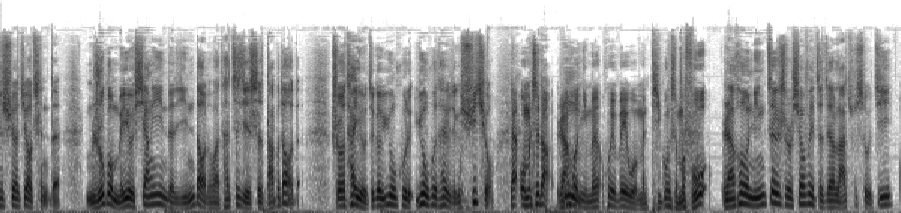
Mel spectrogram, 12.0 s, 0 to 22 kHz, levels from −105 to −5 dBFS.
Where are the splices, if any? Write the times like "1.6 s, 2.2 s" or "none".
1.1 s

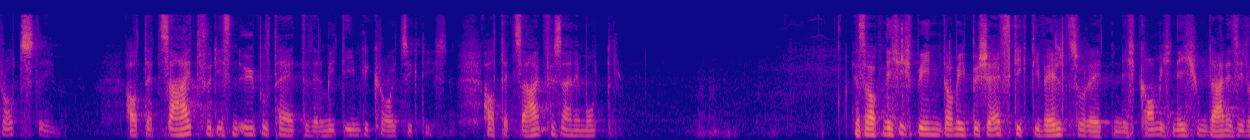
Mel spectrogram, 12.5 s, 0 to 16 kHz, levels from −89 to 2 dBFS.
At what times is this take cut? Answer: none

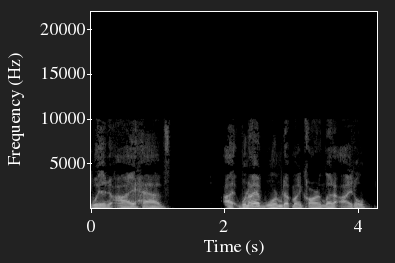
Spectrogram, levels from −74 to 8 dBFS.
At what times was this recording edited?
none

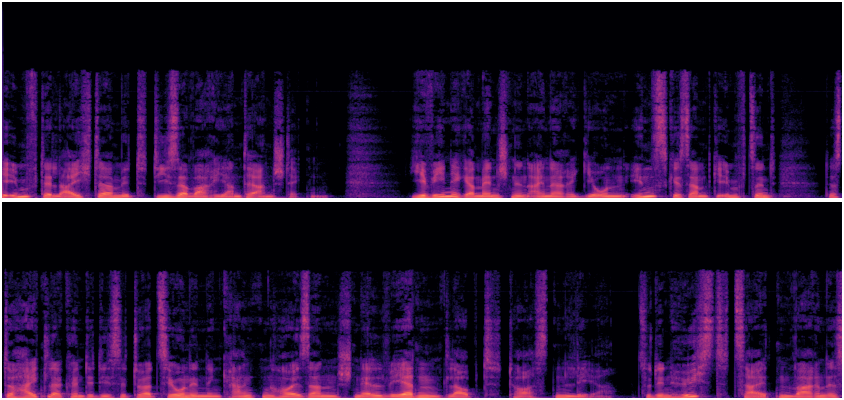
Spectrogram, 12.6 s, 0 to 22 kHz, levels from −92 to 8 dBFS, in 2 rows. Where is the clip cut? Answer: 11.0 s

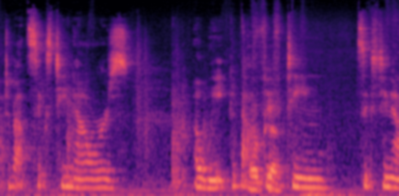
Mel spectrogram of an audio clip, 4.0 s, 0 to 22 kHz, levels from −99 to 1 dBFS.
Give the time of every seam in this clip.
none

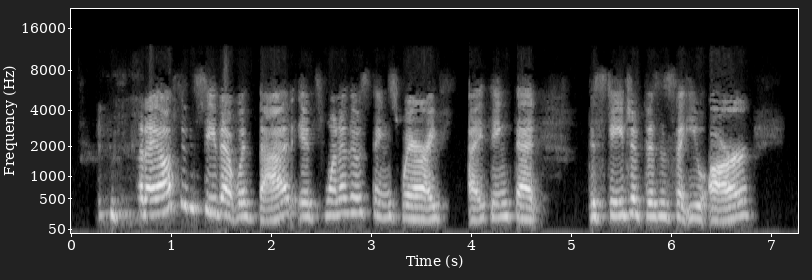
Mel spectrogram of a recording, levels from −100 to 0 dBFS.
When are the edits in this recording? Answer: none

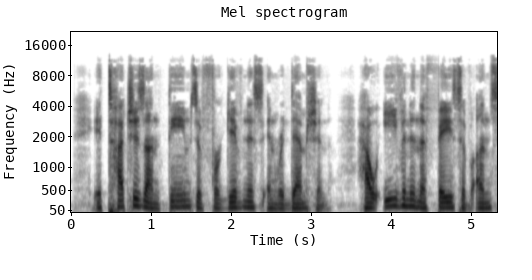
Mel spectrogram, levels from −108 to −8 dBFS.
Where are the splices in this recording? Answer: none

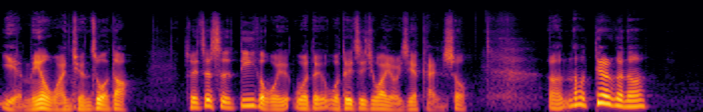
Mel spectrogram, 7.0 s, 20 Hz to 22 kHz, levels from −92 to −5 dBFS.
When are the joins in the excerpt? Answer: none

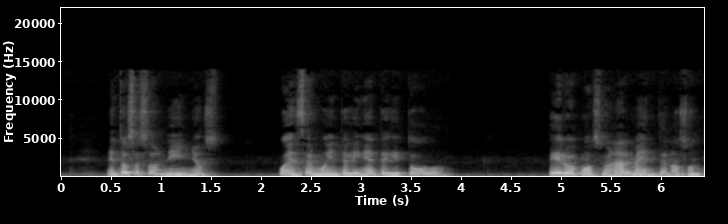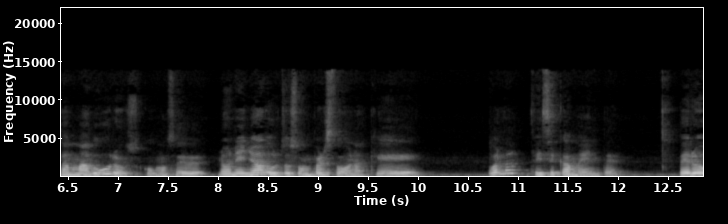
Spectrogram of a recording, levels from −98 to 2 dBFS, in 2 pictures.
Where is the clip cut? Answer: 7.9 s, 10.7 s

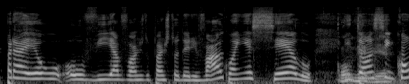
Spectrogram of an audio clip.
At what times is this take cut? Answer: 2.2 s

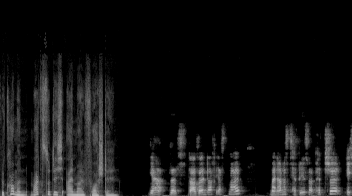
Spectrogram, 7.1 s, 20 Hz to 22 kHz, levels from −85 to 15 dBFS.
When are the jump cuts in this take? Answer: 3.4 s

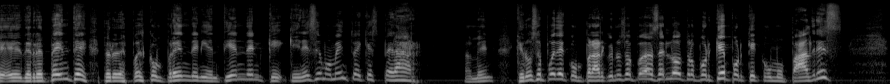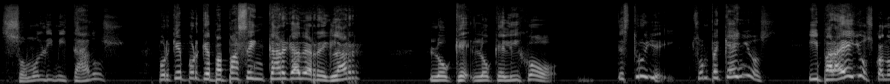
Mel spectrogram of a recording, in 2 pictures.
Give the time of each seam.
6.1 s, 10.4 s

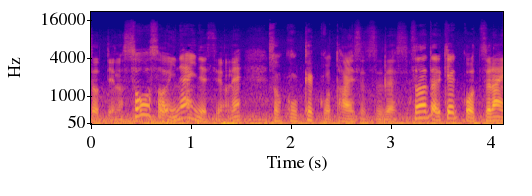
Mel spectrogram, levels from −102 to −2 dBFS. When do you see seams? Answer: 1.8 s, 3.2 s

